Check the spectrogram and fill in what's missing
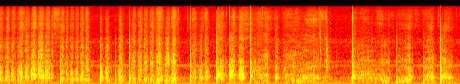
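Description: A metal ballpoint pen scratches hatching strokes across a large sheet of white drawing paper resting flat and solid on a firm board. Quick bursts of dry, rasping scratches come one after another, with a few sharper ticks and short pauses between runs. A faint steady low hum sits underneath.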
